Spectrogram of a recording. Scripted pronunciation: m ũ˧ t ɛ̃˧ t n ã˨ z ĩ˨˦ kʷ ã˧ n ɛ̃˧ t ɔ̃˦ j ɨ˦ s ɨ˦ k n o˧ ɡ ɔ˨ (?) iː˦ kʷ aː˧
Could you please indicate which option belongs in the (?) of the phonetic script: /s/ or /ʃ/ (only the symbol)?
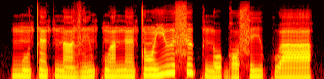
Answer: s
